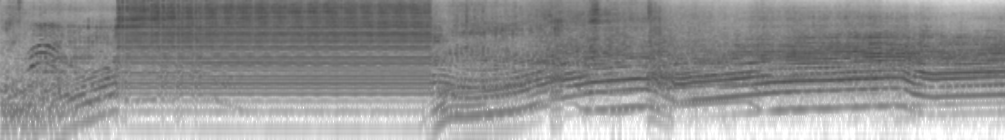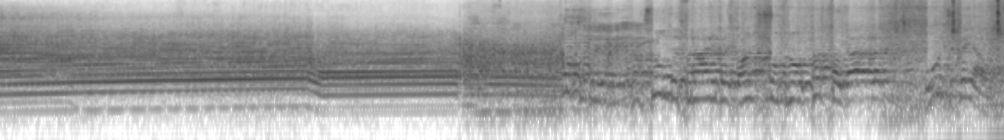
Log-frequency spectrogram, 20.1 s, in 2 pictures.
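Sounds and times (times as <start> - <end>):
car engine accelerating hard: 0.0 - 20.0
second car accelerating alongside: 0.6 - 16.6.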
